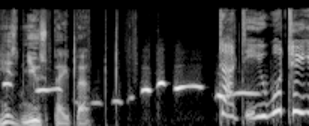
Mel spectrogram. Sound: whistling

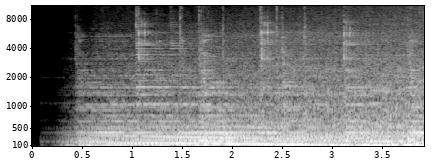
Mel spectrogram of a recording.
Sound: motorcycle approaching

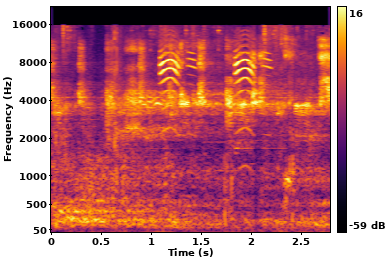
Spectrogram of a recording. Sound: creak

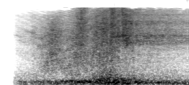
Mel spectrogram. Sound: swoosh

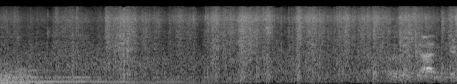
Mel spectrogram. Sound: leaves rustling

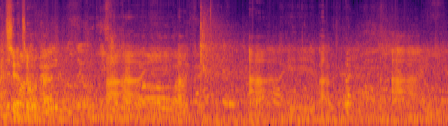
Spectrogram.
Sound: clap!

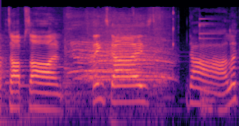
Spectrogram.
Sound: cheers

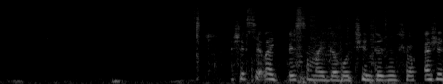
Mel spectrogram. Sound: clicks tongue

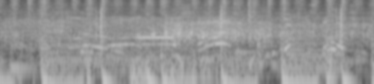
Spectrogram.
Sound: mellow music; yells

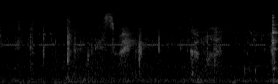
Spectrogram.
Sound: whispering

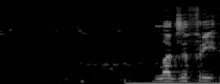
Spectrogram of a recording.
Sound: birds chirping

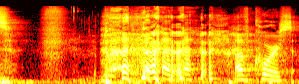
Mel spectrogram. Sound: all laughing

